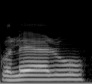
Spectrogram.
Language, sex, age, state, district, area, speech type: Assamese, female, 60+, Assam, Darrang, rural, spontaneous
